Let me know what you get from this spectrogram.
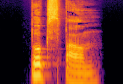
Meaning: boxwood
- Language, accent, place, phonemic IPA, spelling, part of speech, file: German, Germany, Berlin, /ˈbʊksˌbaʊ̯m/, Buchsbaum, noun, De-Buchsbaum.ogg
